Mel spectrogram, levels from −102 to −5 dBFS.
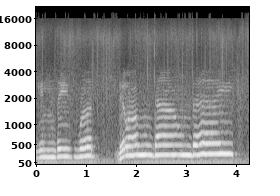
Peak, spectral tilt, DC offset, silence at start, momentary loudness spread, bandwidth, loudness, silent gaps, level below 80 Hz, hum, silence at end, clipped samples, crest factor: -6 dBFS; -6.5 dB/octave; under 0.1%; 0 s; 6 LU; 16.5 kHz; -16 LUFS; none; -34 dBFS; none; 0 s; under 0.1%; 10 dB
